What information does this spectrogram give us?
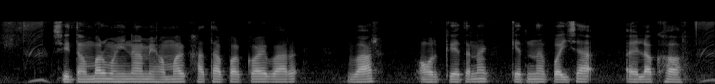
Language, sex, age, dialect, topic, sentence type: Magahi, male, 25-30, Western, banking, question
